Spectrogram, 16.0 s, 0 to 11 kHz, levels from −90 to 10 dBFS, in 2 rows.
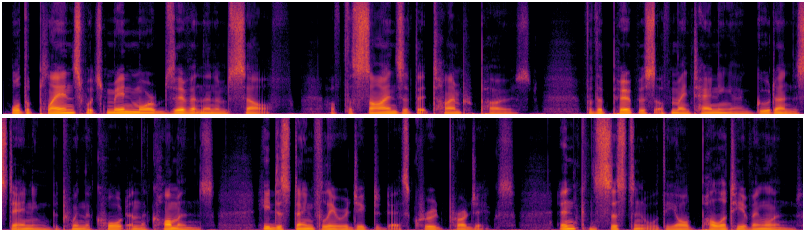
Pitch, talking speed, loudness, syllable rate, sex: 100 Hz, 160 wpm, -21 LUFS, 5.0 syllables/s, male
